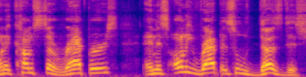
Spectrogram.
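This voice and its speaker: Lively in intonation and animated in tone, a man talks at a fairly quick pace. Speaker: social media commentator. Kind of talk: casual rant to camera. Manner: fast.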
